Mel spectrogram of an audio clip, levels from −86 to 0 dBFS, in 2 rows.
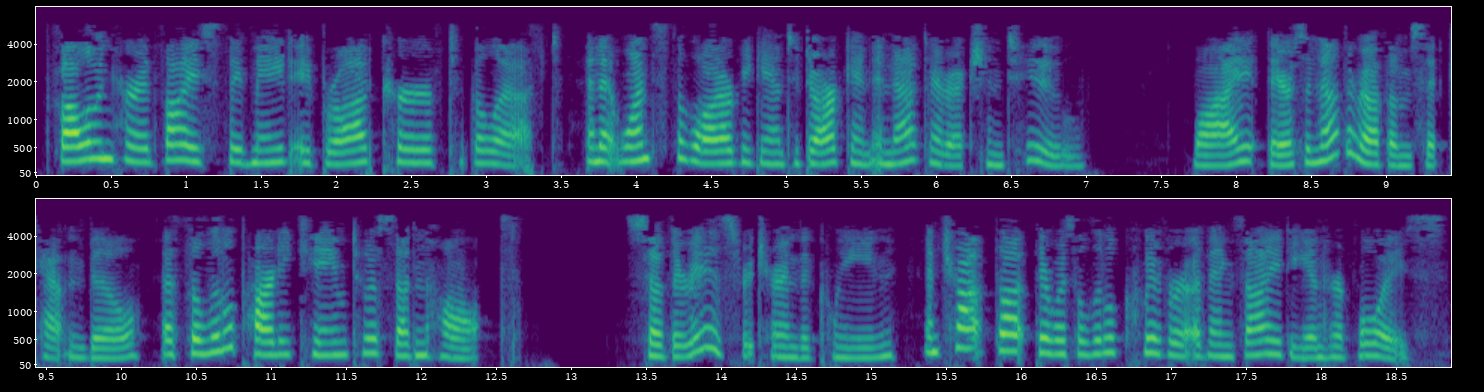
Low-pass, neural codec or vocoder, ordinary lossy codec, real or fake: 7.2 kHz; codec, 16 kHz in and 24 kHz out, 1.1 kbps, FireRedTTS-2 codec; MP3, 24 kbps; fake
